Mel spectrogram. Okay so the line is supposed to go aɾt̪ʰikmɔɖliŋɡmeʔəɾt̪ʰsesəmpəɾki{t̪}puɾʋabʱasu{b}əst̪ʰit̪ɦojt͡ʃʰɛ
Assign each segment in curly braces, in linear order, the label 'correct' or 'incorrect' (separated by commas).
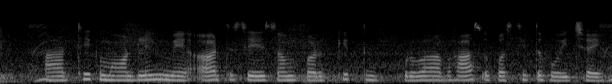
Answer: correct, incorrect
